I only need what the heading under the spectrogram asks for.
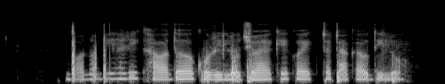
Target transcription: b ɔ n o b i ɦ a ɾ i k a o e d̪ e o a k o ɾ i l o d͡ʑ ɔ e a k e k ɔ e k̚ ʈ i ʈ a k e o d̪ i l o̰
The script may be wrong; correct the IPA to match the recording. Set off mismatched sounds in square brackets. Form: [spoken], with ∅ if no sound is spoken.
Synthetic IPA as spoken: b ɔ n o b i ɦ a ɾ i [kʰ] a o [a] d̪ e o a k o ɾ i l o d͡ʑ ɔ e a k e k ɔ e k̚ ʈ [a] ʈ a k [a] o d̪ i l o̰

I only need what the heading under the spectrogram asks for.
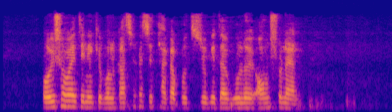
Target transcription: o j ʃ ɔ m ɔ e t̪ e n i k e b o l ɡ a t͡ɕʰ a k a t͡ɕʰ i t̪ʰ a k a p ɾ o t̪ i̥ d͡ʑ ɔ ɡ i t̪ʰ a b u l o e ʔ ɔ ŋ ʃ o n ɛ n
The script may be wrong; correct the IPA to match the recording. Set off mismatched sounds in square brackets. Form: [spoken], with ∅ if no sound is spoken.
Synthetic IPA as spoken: o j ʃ ɔ m ɔ e t̪ [i] n i k e b o l [k] a t͡ɕʰ a k a t͡ɕʰ i t̪ʰ a k a p ɾ o t̪ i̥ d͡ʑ [o] ɡ i [t̪] a [ɡ] u l o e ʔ ɔ ŋ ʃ o n ɛ n

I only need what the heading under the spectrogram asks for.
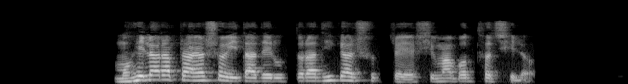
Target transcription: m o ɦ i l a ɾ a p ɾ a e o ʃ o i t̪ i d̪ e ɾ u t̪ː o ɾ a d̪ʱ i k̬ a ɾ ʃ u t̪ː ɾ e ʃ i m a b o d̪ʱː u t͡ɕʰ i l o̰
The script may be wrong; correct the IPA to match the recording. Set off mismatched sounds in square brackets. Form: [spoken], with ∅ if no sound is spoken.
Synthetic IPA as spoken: m o ɦ i l a ɾ a p ɾ a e o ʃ o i t̪ [a] d̪ e ɾ u t̪ː o ɾ a d̪ʱ i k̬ a ɾ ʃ u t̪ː ɾ e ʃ i m a b o d̪ʱː [o] t͡ɕʰ i l o̰

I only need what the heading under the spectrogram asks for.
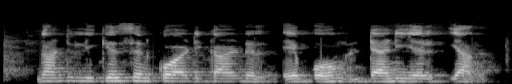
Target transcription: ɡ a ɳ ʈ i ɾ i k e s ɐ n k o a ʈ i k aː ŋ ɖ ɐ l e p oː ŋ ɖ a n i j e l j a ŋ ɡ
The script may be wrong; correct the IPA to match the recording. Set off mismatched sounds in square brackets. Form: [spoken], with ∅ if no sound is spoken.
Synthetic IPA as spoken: ɡ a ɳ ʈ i [l] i k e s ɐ n k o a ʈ i k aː [ɳ] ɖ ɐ l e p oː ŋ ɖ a n i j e l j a ŋ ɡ

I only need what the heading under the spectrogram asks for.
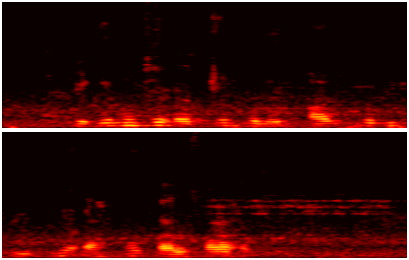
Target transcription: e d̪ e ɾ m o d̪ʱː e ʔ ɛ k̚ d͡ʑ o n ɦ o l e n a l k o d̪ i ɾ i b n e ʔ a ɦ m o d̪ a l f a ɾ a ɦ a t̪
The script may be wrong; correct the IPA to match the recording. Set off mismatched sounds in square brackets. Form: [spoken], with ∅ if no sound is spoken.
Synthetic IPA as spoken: e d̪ e ɾ m o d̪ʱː e ʔ ɛ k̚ d͡ʑ o n ɦ o l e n a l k o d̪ i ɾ i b n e ʔ a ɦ m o d̪ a l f a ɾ a ɦ a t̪

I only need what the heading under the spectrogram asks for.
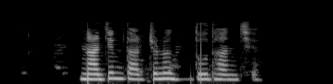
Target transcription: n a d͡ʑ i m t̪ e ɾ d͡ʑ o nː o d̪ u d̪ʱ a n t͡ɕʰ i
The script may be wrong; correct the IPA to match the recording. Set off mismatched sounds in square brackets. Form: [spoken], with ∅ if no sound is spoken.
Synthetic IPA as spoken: n a d͡ʑ i m t̪ [a] ɾ d͡ʑ o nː o d̪ u d̪ʱ a n t͡ɕʰ [e]

